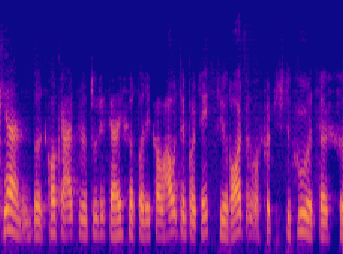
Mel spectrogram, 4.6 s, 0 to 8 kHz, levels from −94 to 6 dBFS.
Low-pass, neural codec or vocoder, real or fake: 7.2 kHz; codec, 16 kHz, 1 kbps, X-Codec, HuBERT features, trained on LibriSpeech; fake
